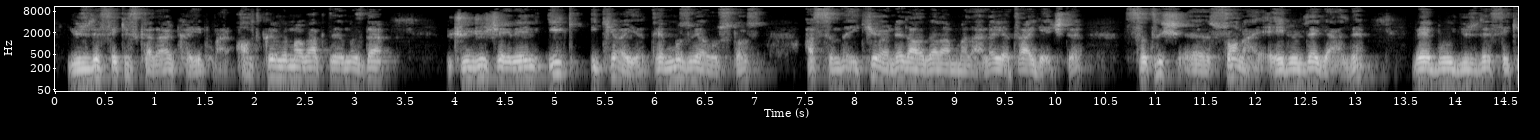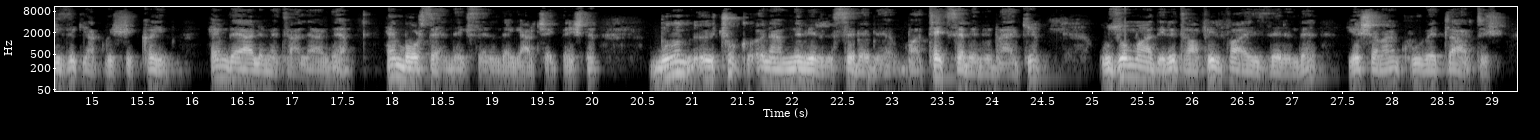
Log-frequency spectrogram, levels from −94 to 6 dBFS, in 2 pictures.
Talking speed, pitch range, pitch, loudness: 110 wpm, 90-105 Hz, 100 Hz, -25 LUFS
